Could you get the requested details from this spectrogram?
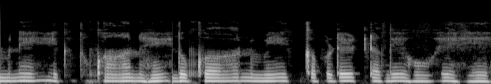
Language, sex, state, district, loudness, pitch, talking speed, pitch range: Hindi, female, Rajasthan, Churu, -19 LUFS, 155 Hz, 120 wpm, 150-160 Hz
